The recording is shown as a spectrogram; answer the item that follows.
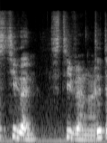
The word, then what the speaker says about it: Stephen: Et en anglais, ça se prononce Steven.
